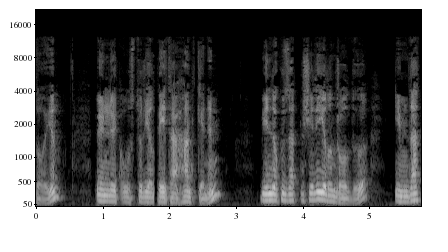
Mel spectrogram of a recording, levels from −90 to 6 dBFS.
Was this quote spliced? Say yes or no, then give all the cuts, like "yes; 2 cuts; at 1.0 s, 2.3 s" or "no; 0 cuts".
yes; 3 cuts; at 1.2 s, 1.8 s, 4.5 s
